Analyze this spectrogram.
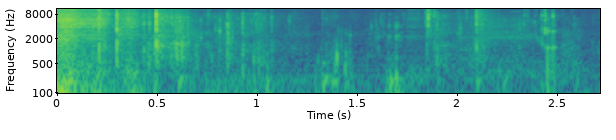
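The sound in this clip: Crunching bites and chewing on a whole-grain spelt cracker, many quiet, sharp crackly crunches in an irregular rhythm that are loudest at the start and thin out into softer chewing.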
